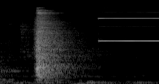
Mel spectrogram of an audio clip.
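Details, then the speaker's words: Mobile phone speaker tested with multimeter on beep setting, probes on both speaker points: brief probe scrape then a steady high continuous beep; continuity present, speaker coil intact. "अभी ये एक ही wire होने के नाते इसमें भी beep की आवाज आनी चाहिए।"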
